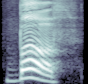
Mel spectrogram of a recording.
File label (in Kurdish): "Bav", Kurdish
